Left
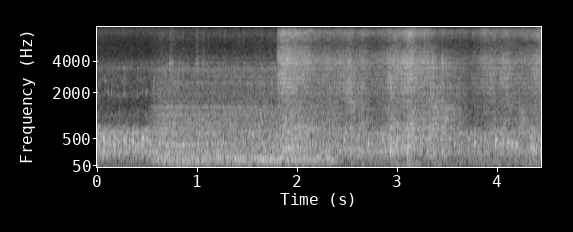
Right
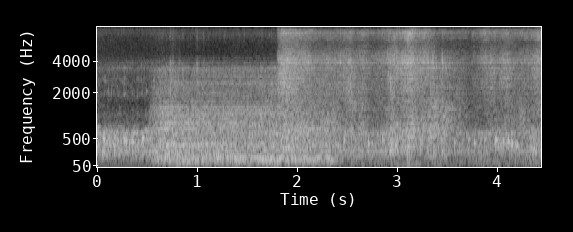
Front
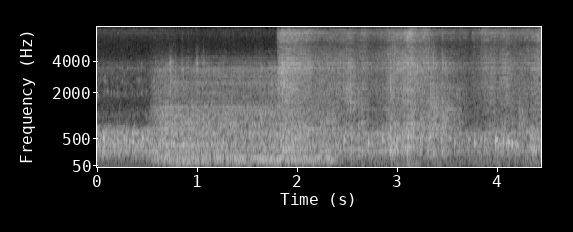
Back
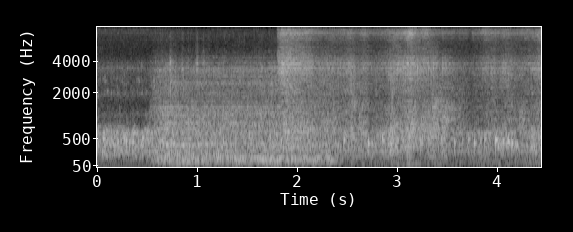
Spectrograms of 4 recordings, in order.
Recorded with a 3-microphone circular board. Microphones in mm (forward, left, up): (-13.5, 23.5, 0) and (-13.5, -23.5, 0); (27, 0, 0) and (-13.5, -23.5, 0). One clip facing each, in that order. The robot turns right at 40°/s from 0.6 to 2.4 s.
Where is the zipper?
20° right, 2.5 m; by 4.5 s 5° left, 2.5 m.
